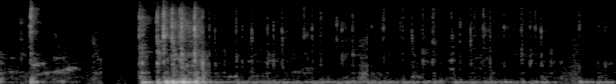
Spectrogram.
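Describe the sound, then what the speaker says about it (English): A computer keyboard being typed on at close range, with a loud burst of clatter near the start and then a long run of quieter, steady key taps over a low background hum. "I'll just type that up for you, Vivian, so you can see."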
